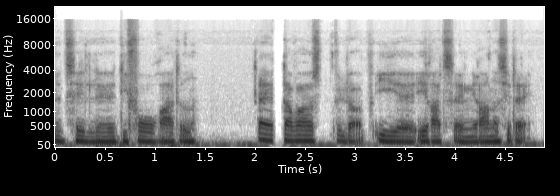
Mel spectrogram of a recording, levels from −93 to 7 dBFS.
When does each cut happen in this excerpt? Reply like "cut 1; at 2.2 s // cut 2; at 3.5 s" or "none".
cut 1; at 2.2 s // cut 2; at 2.8 s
